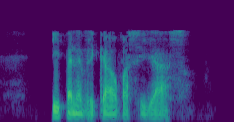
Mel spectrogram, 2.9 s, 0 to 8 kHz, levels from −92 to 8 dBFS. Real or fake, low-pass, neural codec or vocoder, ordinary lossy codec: fake; 7.2 kHz; codec, 16 kHz, 16 kbps, FunCodec, trained on Chinese and English, 50 frames a second; AAC, 16 kbps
